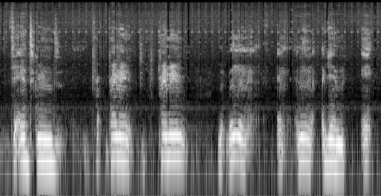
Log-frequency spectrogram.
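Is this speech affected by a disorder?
Yes: cerebral palsy; able to speak.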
